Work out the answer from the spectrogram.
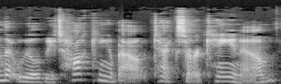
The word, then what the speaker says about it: Texarkana: her about it and I was calling it Tex Arana cuz that's just I don't know what I naturally thought she's like no no no it's Tex Arcana but she was joking like oh no no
